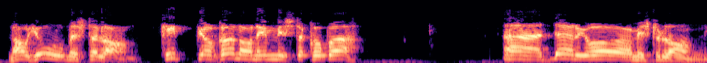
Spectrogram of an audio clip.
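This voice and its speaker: A man playing a courteous, coldly commanding villain who gives formal, measured orders in a radio drama. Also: high-pitched, full character voice. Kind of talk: old-time radio drama acting. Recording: dull, noisy vintage-style radio sound.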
